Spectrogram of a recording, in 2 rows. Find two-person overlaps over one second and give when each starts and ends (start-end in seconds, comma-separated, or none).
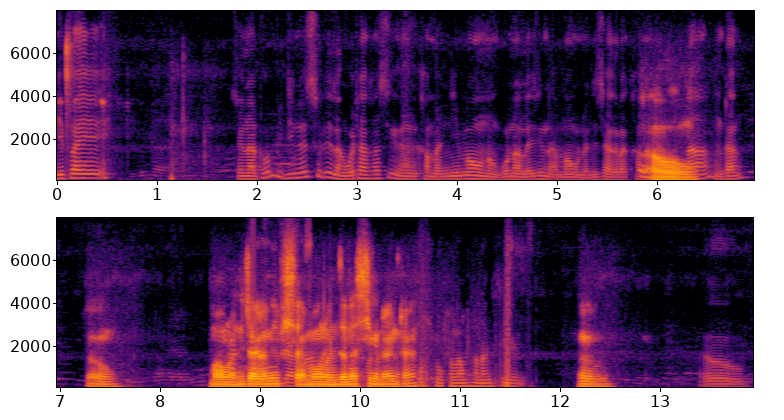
8.9-10.5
